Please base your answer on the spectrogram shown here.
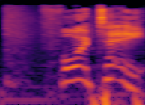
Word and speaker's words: forte: Forte, F-O-R-T-E. Right. A lot of people think it's pronounced forte, but if it doesn't have the little apostrophe thing at the end of it, it's pronounced fort.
